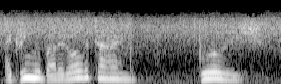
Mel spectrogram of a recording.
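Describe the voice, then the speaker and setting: An actress performs in 1930s-40s radio drama style as a young desert waitress, a dreamy, frank, restless amateur painter who comes across as eager, plain-spoken, and wistful. Her young adult female voice is a little high and close to everyday speech, delivered at a measured pace with a dreamy, longing mood. The recording is hissy, crackly, and muffled like old radio.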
